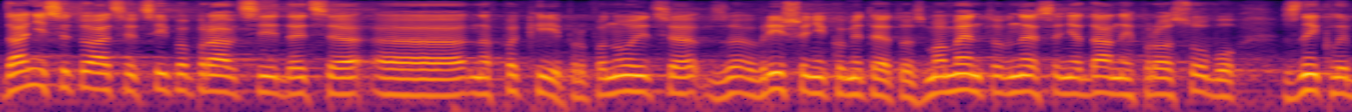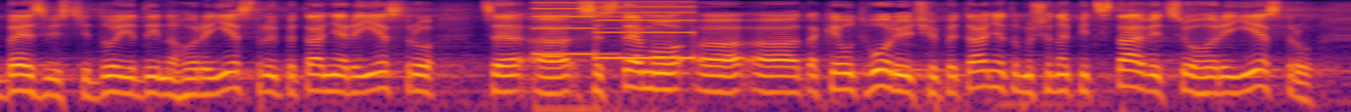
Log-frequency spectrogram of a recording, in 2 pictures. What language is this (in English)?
Ukrainian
